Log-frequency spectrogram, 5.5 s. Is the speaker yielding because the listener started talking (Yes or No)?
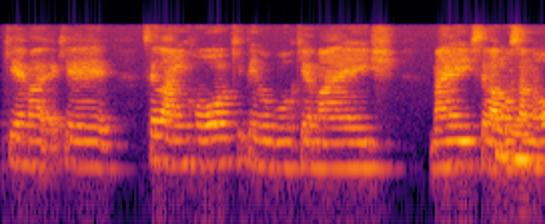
No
